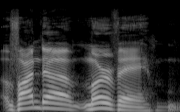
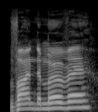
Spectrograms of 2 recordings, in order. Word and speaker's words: van der Merwe: It's pronounced Van der Merwe. Van der Merwe? Is it because the WA is like a V, right? It's pronounced like a V. Van der Merwe.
